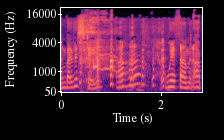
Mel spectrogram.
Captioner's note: group laughing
